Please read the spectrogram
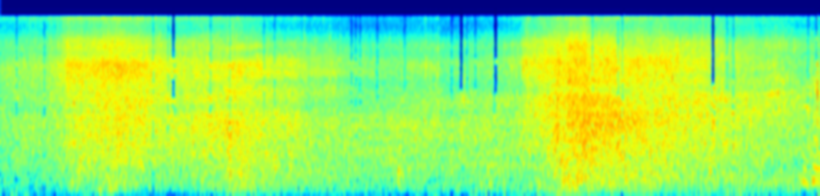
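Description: Small waves washing up onto a sandy beach, surging loudest about five to six seconds in, with wind buffeting the microphone.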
